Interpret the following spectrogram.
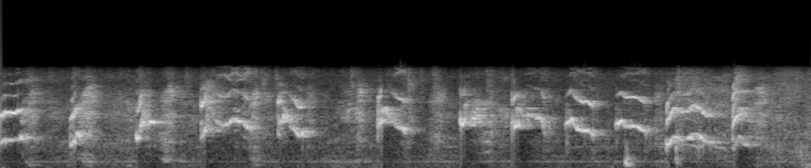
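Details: Frightened male pug whining before crossing a slick, just-cleaned bathroom floor to fetch his toy; about a dozen high, arching whimpers repeated roughly every half second, a person coaxing him in between.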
